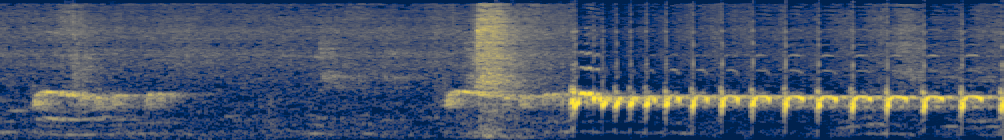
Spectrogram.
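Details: Local zebra dove with a big, frequent voice, played as a lure to stimulate other doves to sing; a smooth tone, then a fast rolling run of clipped cooing pulses for about two seconds, over a faint room background.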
